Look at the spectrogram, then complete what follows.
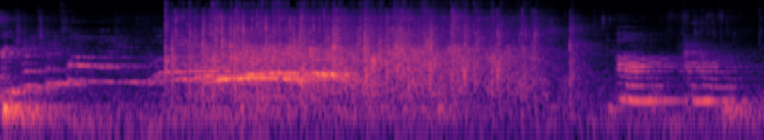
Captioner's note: applause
